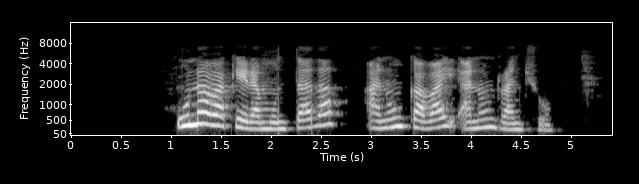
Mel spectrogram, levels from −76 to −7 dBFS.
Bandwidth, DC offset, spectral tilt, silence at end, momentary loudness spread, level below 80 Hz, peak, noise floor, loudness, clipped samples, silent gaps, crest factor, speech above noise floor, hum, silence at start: 7.4 kHz; under 0.1%; -6 dB/octave; 0.25 s; 16 LU; -64 dBFS; -2 dBFS; under -90 dBFS; -16 LUFS; under 0.1%; none; 16 dB; over 74 dB; none; 1.05 s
